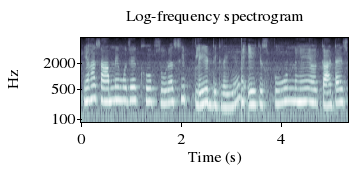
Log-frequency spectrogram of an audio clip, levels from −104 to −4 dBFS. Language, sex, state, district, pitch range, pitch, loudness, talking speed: Hindi, female, Bihar, Kishanganj, 225-265 Hz, 255 Hz, -16 LUFS, 170 wpm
